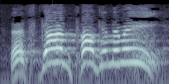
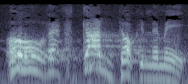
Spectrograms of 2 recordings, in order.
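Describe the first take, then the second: First: God stressed high and loud, slow; preached out, high and loud; louder, higher slow repeat. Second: Said in the usual way. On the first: Shown as a demonstration. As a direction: ring it out like a preacher's climax.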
